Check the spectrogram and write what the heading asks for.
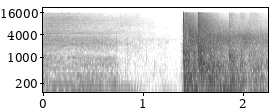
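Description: Cricket bat struck flat into the bottom of a tall stack of empty cardboard pizza boxes: one sudden loud whack about a second and a half in, knocking boxes out of the stack, trailing off over about half a second.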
